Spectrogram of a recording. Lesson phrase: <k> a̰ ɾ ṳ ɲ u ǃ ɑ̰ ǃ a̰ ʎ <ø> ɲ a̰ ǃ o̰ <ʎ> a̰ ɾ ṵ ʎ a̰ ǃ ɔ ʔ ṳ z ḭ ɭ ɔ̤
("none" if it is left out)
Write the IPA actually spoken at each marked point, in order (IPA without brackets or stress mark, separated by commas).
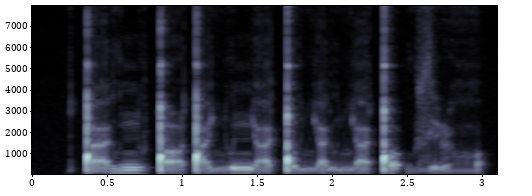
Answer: ǃ, u, ʎ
